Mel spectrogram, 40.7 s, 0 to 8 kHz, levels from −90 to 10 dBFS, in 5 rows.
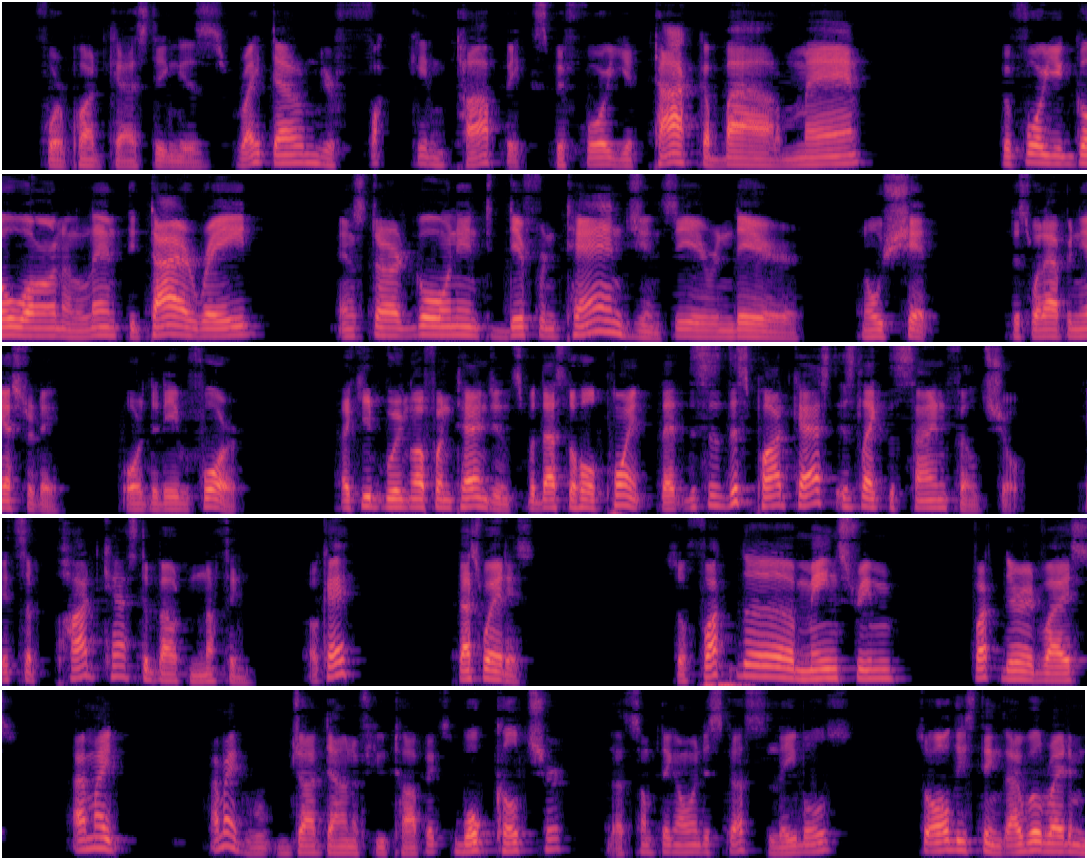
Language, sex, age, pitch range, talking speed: English, male, 30-49, 115-160 Hz, 155 wpm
